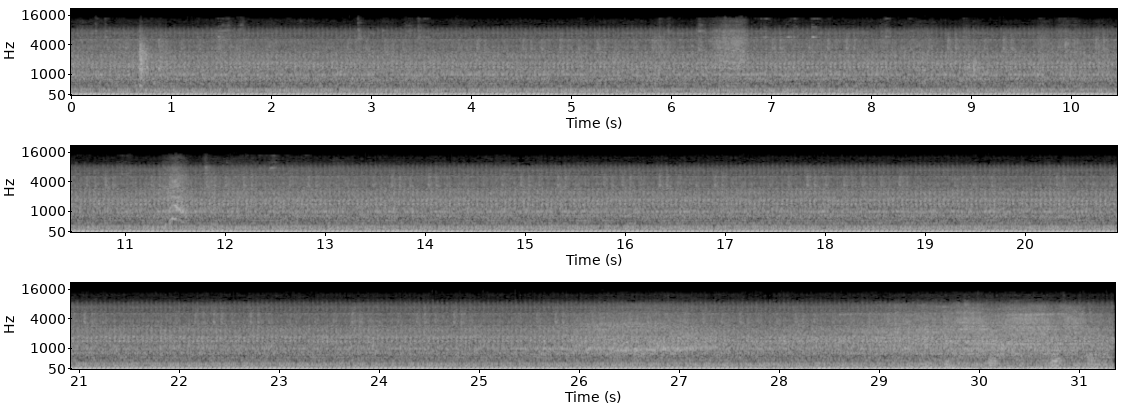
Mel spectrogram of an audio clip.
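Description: Hino Poncho small bus's four-cylinder diesel engine idling steadily, heard from inside the cab as a low, even hum while the bus is stopped, with a few faint clicks.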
